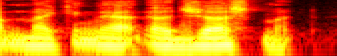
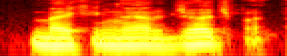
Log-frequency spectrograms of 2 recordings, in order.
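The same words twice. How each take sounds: First: "adjustment" with a clear st in the middle; self-corrected "adjustment", st replacing the slipped j sound; corrected pronunciation. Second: "adjustment" slurred into "adjudgment"; slip of the tongue. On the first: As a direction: restate "adjustment" carefully, sounding the st. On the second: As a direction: stumble on "adjustment", a j sound replacing its st. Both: Real, not acted.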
